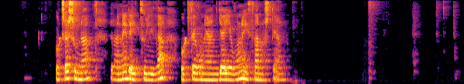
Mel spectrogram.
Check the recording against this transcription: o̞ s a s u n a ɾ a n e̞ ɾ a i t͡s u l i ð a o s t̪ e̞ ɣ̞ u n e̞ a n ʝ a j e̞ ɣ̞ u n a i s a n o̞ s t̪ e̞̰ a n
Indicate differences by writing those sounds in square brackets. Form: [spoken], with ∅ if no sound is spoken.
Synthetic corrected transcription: o̞ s a s u n a [l] a n e̞ ɾ a i t͡s u l i ð a o s t̪ e̞ ɣ̞ u n e̞ a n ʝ a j e̞ ɣ̞ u n a i s a n o̞ s t̪ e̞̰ a n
